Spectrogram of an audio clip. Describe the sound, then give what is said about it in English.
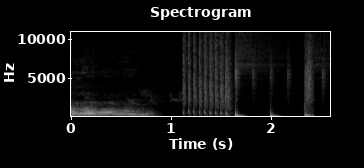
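A dog named Luna whines briefly, lets out a quick run of short yips, then gives three loud, sharp barks, with no talking. “But I'm sure the dog will like them.”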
